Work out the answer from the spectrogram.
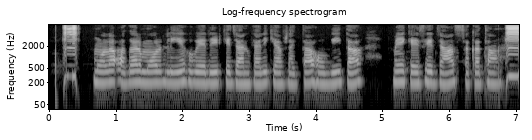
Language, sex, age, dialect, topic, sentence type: Chhattisgarhi, female, 25-30, Eastern, banking, question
